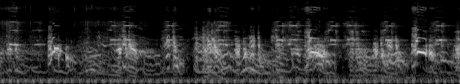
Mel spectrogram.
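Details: Many partridges kept on a farm calling together: overlapping harsh, chattering notes in quick irregular bursts, with a steady low mechanical hum underneath.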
